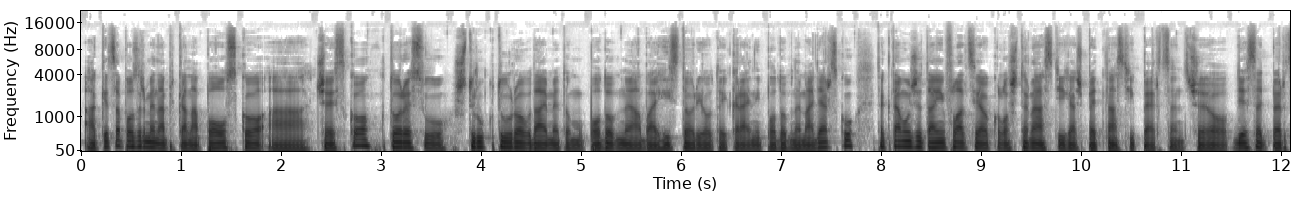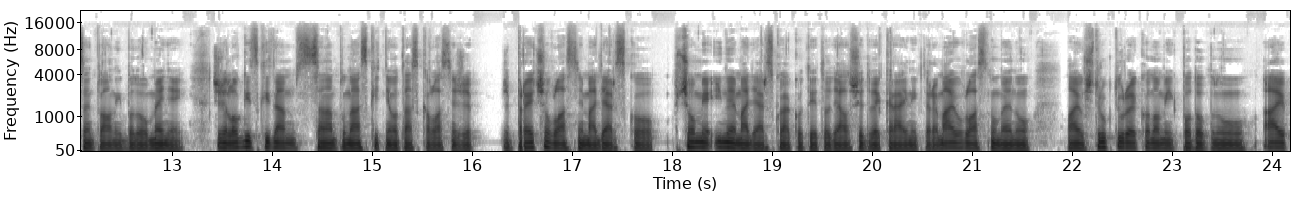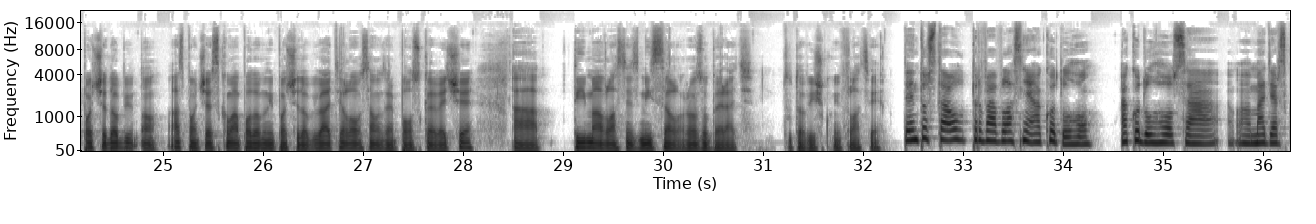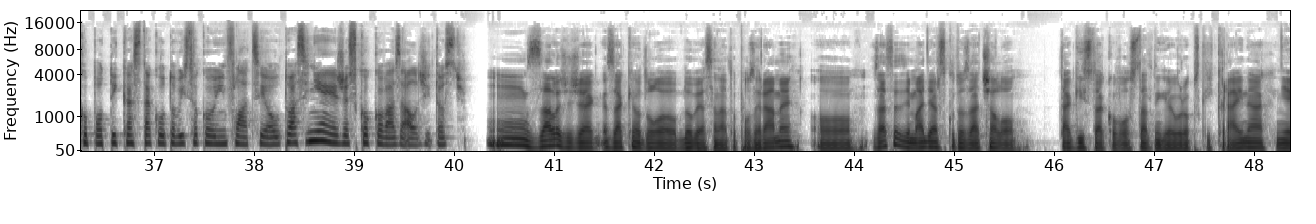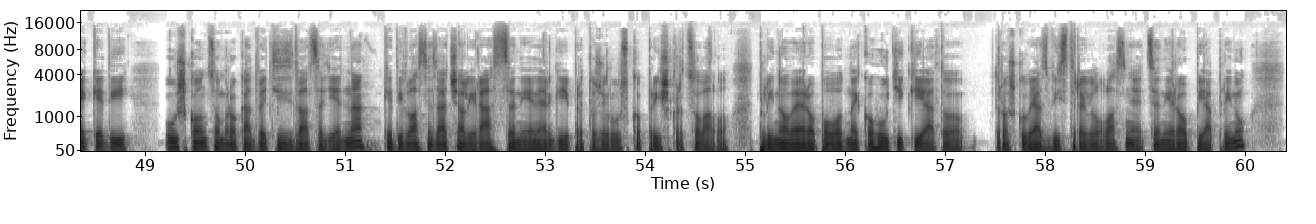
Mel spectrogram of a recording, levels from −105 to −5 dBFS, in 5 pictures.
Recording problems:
none

